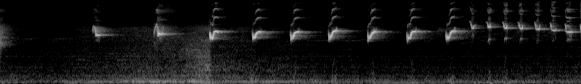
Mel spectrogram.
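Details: Long-tailed shrike song meant for tutoring other birds: spaced, bright upslurred chirps that grow steadily faster, ending in a quick run of higher, thinner notes.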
